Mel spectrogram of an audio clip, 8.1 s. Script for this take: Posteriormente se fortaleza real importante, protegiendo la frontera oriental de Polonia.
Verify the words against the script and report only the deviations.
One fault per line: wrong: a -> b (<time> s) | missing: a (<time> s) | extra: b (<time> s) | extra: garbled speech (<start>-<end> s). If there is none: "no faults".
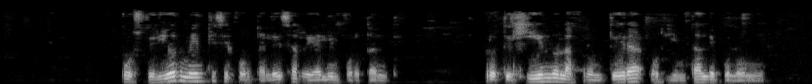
no faults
